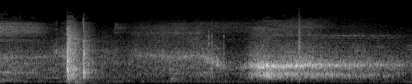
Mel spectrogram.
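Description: A sharp knock about a second in, then rustling and breathy exhaling as a heavy RC monster truck is lifted out of its cardboard box and set down.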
